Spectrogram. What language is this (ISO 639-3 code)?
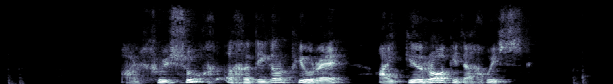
cym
